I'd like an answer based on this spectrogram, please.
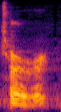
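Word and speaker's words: Tyr: tuesday is after two or tear pronounced turret wednesday is named after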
